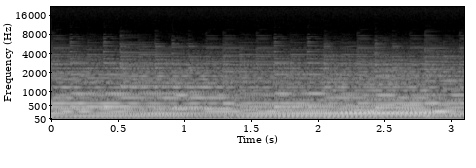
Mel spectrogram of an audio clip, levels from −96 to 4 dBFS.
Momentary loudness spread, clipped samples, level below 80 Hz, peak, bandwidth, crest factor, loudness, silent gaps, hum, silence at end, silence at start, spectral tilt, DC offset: 4 LU; under 0.1%; -54 dBFS; -12 dBFS; 7.4 kHz; 12 dB; -25 LUFS; none; none; 0 s; 0 s; -9 dB/octave; 1%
